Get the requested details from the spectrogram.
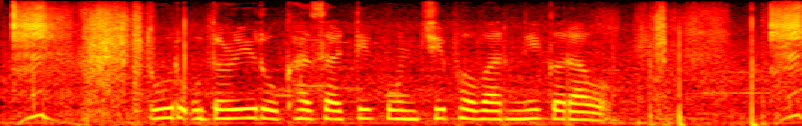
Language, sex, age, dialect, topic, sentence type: Marathi, female, 25-30, Varhadi, agriculture, question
